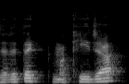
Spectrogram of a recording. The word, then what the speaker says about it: Ritik Makhija: But right, so well, my name, the way he said it, the way you properly pronounce my name is Ritik Makhija with K, right?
